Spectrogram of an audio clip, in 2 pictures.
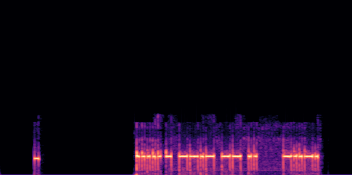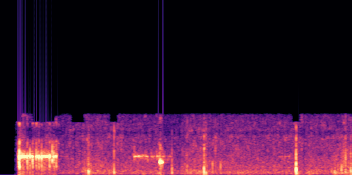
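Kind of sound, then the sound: signal or alarm, telephone dialing tones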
